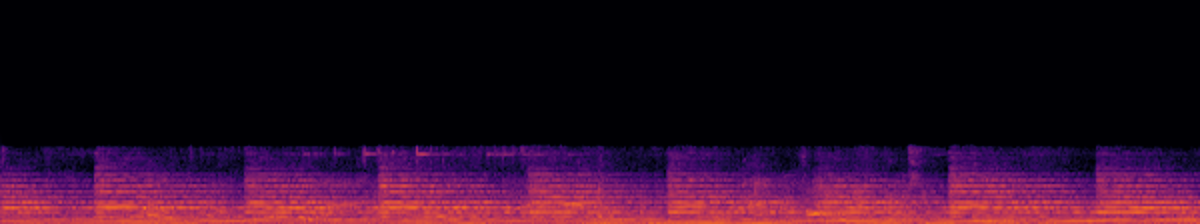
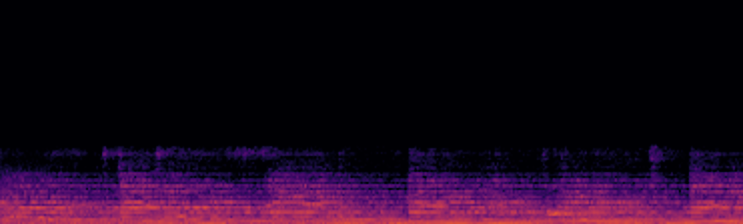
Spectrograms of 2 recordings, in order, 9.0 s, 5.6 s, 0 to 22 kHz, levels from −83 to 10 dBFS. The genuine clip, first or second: first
